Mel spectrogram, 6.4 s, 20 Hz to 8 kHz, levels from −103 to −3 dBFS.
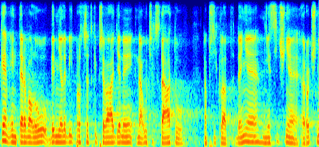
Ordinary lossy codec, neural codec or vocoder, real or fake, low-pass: Opus, 32 kbps; none; real; 7.2 kHz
